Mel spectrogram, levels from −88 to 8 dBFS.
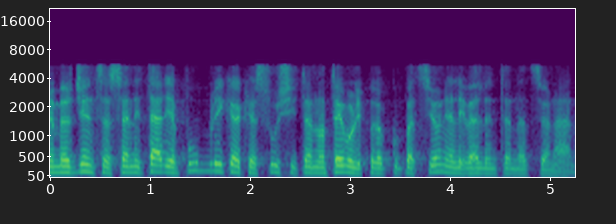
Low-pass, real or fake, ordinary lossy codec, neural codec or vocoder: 5.4 kHz; fake; none; codec, 16 kHz, about 1 kbps, DyCAST, with the encoder's durations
